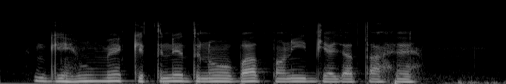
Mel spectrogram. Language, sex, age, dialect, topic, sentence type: Hindi, male, 60-100, Kanauji Braj Bhasha, agriculture, question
